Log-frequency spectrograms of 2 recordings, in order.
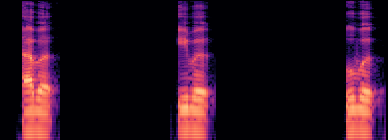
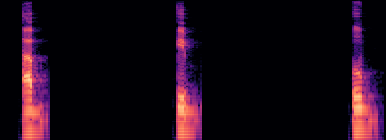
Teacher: حرف با پر جزم آئے تو دونوں ہونٹ آپس میں مل کر الگ ہو جاتے ہیں اور قلقلہ ہوتا ہے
